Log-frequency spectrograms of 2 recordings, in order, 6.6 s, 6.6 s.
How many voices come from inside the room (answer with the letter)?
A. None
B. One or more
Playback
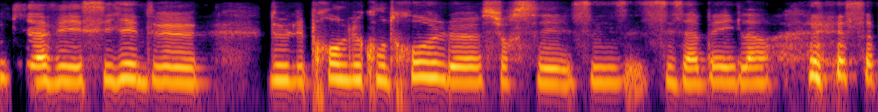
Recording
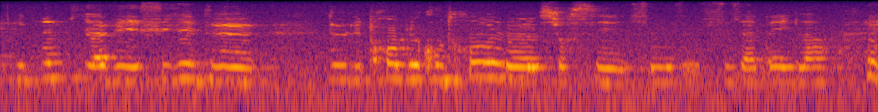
A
